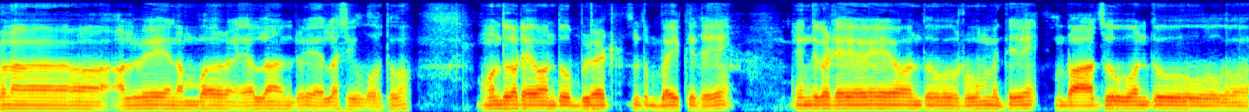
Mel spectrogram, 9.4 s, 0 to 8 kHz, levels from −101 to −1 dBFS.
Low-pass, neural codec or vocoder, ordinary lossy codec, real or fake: 7.2 kHz; codec, 16 kHz in and 24 kHz out, 1.1 kbps, FireRedTTS-2 codec; none; fake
